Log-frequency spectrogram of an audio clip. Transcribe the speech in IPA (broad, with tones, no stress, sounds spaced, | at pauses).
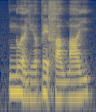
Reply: n u˥˨ ə̯ j i˩˧ ə̯ p e˥˨ f a˧ w m a˧˥ j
